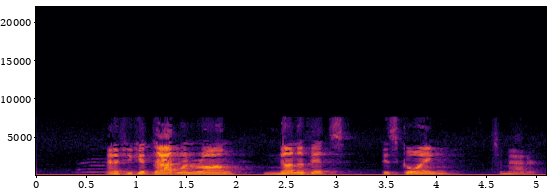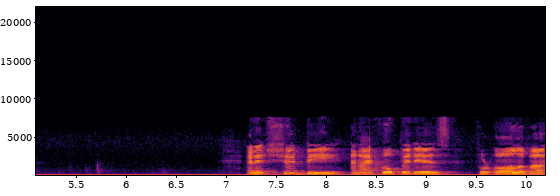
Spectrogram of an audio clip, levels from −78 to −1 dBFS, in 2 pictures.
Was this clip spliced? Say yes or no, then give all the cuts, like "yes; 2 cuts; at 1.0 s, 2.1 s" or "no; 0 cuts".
no; 0 cuts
